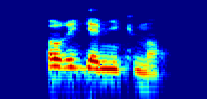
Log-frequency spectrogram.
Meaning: origamically (by means of origami)
- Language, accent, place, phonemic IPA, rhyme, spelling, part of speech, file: French, France, Lyon, /ɔ.ʁi.ɡa.mik.mɑ̃/, -ɑ̃, origamiquement, adverb, LL-Q150 (fra)-origamiquement.wav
